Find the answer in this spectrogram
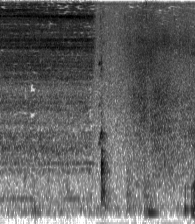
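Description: Faint hiss of a bathroom tap running into a small metal goblet, shut off a little over a second in.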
